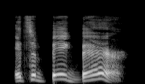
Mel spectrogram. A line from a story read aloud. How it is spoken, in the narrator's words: Little Bit shouted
